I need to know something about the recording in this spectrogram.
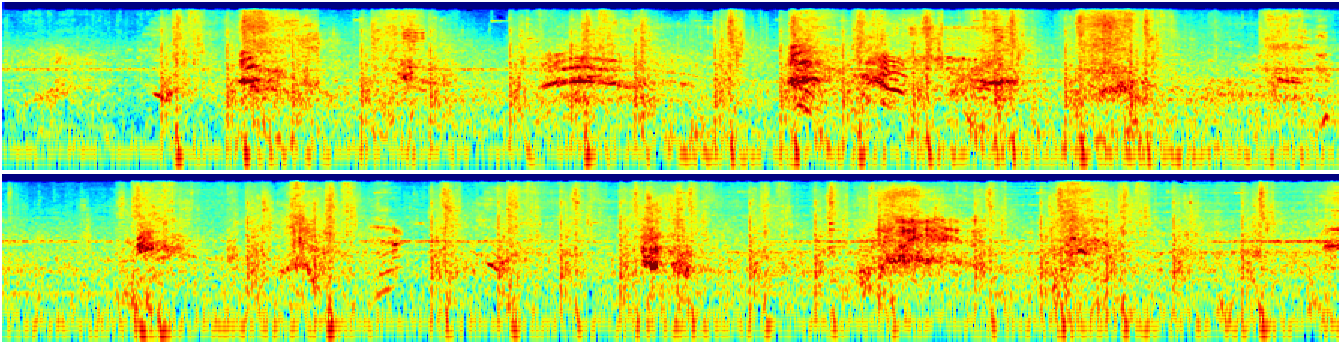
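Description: A pistol fires sharp, loud shots again and again.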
